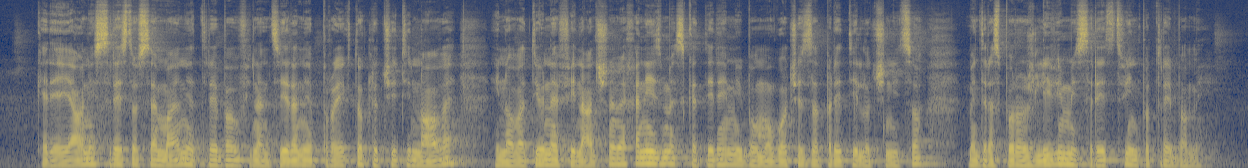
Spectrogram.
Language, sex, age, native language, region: Slovenian, male, 18-29, Slovenian, Savinja region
